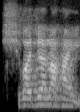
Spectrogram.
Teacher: चुकून आपण दंत सकाराच्या ऐवजी तालव्य सकार वापरला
